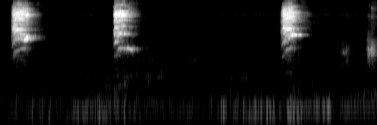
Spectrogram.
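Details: Greater green leafbird lure sound, used to make another bird sing: three harsh, rasping bursts, the first two about a second and a half apart and the third after a longer pause, over a faint low hum.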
